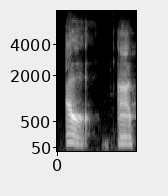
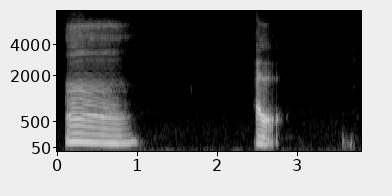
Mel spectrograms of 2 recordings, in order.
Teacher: Di situlah tempat keluar huruf. Ujung lidah mengenai langit-langit keras sebelah depan.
